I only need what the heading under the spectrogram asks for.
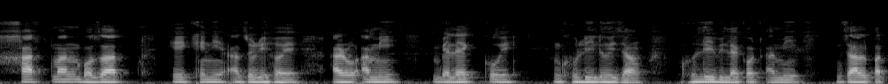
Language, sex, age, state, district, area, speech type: Assamese, male, 60+, Assam, Kamrup Metropolitan, urban, spontaneous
